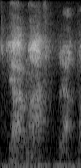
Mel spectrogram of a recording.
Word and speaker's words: Yawgmoth: Yawgmoth. Yawgmoth. Say it like a monster, and then you got it.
